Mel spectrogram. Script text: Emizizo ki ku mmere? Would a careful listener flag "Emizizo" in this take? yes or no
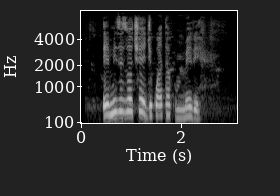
no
